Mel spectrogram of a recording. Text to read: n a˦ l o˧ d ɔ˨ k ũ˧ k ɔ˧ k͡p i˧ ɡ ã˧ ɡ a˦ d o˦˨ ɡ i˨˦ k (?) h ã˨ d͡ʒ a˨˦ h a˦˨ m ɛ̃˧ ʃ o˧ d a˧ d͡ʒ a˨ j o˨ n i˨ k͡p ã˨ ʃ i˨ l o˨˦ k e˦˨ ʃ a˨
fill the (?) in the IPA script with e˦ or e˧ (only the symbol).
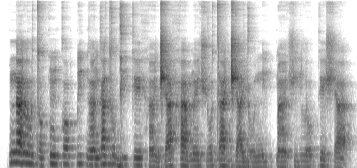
e˧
